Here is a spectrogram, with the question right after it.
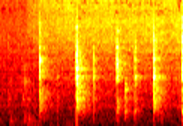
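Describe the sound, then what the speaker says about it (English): Potatoes tumbling into a hot pan of caramelized onion over medium-high heat, with a steady sizzle broken by about half a dozen sharp stirring scrapes and clinks, fairly close and without voices. "now I'm gonna add these potatoes"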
